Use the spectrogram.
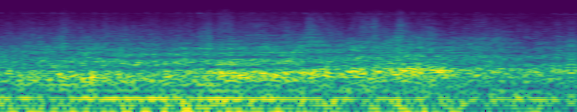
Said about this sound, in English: Maybe that helicopter scared them all away.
